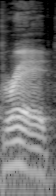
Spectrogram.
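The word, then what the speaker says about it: Bred: those would be called Bread, which is black and red put together. It's not spelled like bread, like food. They spell it B-R-E-D.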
